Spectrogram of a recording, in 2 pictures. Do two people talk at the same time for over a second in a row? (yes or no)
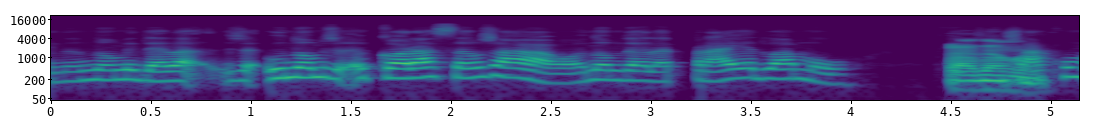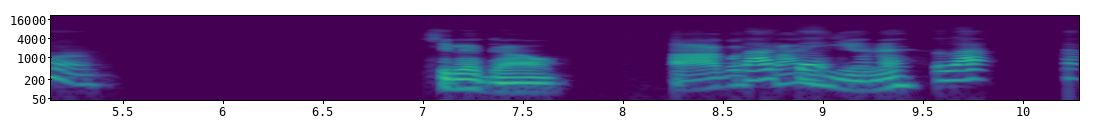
no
